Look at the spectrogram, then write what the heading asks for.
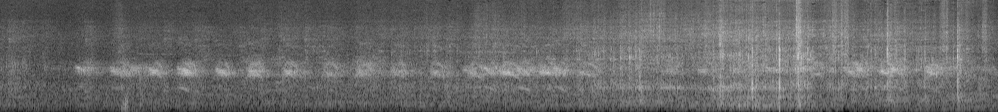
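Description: A bird calling over and over in a steady series, about three calls a second, with several sharp clicks and knocks in the later part.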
